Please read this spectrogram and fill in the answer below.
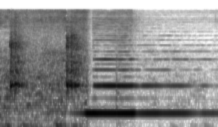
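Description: A single long held note from a wind instrument starts about a second in, steady in pitch, loudest at its start and then a little softer, carrying on past the end. Before it there is a murmur of voices with two short sharp clicks.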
